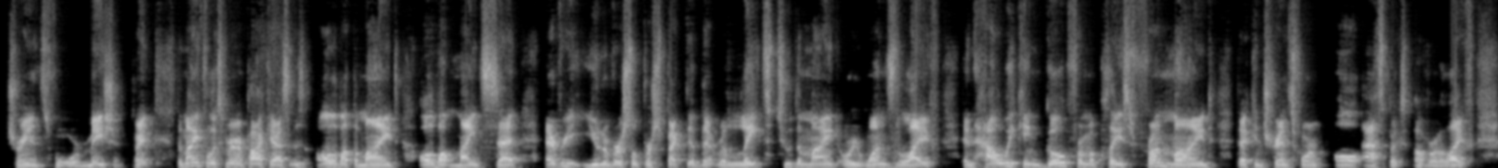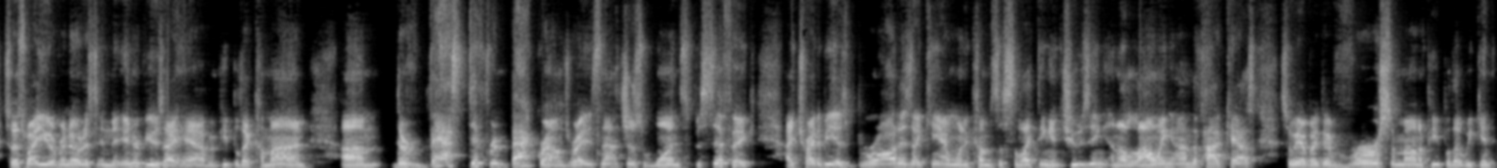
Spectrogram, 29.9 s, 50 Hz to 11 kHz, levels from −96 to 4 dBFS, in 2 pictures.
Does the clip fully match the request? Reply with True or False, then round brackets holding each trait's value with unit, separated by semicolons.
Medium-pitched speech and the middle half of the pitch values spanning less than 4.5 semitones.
True (150 Hz; 3.9 semitones)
